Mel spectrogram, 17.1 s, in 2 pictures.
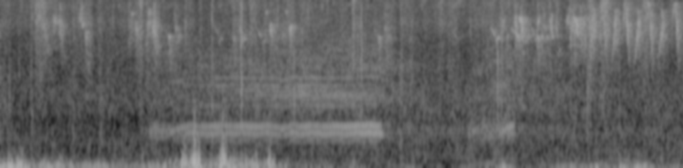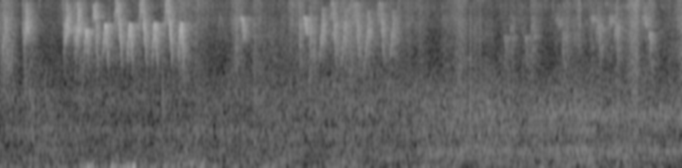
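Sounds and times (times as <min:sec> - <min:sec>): low rumbling background: 0:00.0 - 0:05.0
small birds chirping: 0:00.4 - 0:17.0.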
